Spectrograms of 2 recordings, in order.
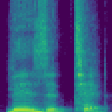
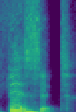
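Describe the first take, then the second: First: "visited" split so the final "ted" stands out; three-syllable demo. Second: Said in the usual way. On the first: Shown as a demonstration. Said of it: "three syllables". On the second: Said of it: "two syllables".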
